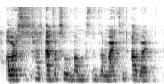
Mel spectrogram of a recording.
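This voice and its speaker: Delivery moves along fairly quickly. There is noticeable noise in the background. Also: woman. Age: 30s. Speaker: salesperson and student. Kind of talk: casual chat. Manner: animated.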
